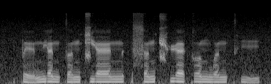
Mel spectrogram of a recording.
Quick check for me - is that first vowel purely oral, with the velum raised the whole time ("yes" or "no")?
yes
